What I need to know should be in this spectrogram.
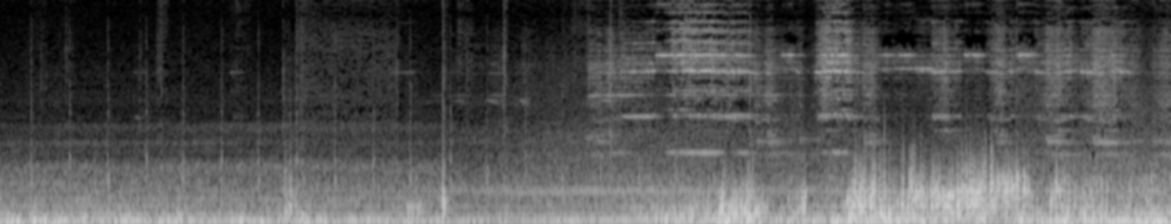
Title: screeching sound coming from car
